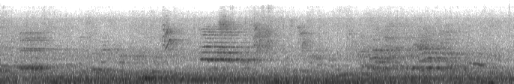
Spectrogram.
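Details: Kittens hidden by their mother in a shaded place in Morocco give thin, high meows with rich overtones, three short separated calls, over a low rumbling background and a man's soft voice.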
